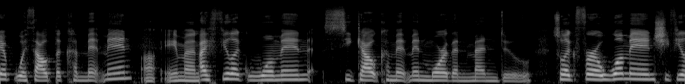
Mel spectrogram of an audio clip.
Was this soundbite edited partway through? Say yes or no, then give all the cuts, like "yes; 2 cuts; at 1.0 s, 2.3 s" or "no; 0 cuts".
yes; 1 cut; at 2.0 s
